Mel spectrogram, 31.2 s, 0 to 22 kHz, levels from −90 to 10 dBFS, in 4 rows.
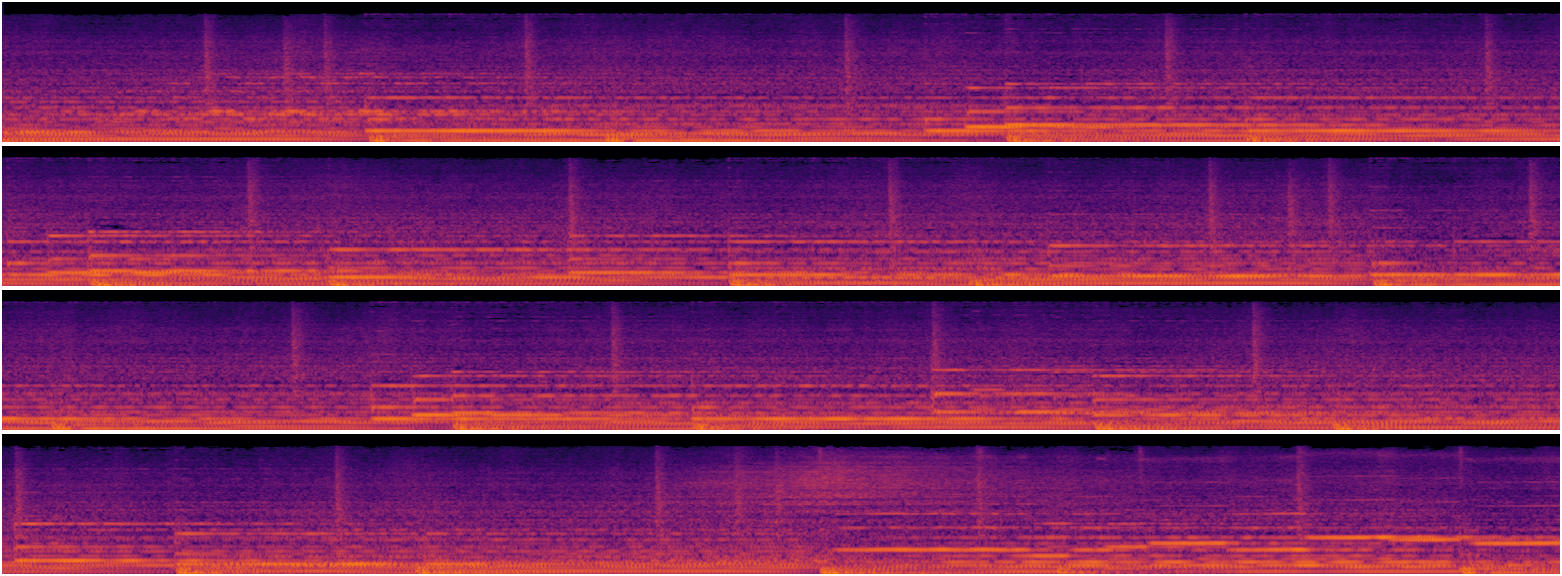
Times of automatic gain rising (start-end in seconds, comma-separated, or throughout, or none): none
